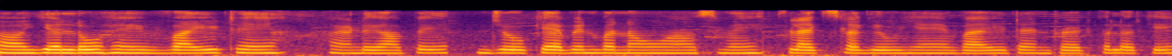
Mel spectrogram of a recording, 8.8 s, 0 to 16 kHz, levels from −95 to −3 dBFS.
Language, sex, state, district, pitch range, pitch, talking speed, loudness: Hindi, female, Uttar Pradesh, Jalaun, 200-215 Hz, 205 Hz, 155 wpm, -16 LUFS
